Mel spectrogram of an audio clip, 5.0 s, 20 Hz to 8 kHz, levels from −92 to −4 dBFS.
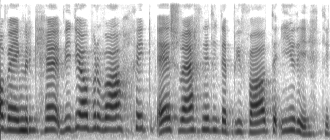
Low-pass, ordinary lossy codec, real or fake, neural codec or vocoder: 7.2 kHz; none; fake; autoencoder, 22.05 kHz, a latent of 192 numbers a frame, VITS, trained on one speaker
